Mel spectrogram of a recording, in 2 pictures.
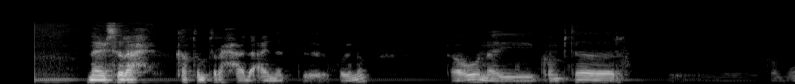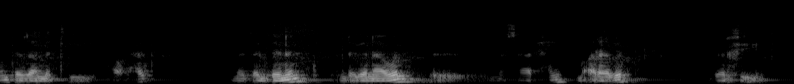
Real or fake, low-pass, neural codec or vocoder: real; 7.2 kHz; none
